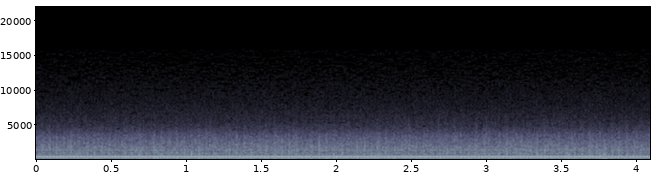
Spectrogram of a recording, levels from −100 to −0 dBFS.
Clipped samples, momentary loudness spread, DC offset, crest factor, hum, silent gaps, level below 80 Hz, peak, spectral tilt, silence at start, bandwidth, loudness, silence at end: under 0.1%; 0 LU; under 0.1%; 14 dB; none; none; -48 dBFS; -24 dBFS; -6.5 dB/octave; 0 s; 9 kHz; -38 LUFS; 0 s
